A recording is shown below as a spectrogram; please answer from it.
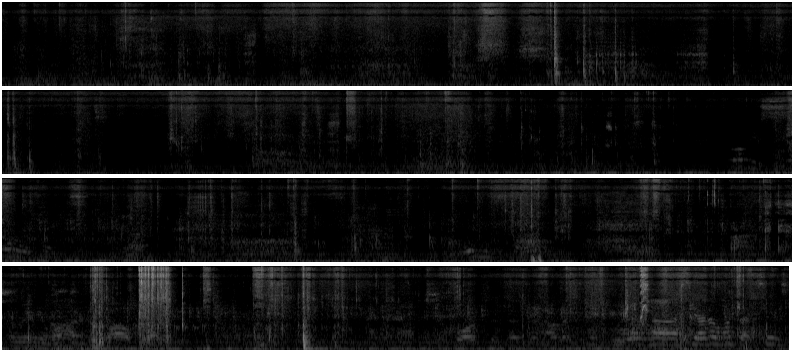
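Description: Shop-floor background: a steady low hum with packaged goods being handled and rustled, and a few short knocks, the loudest near the end.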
